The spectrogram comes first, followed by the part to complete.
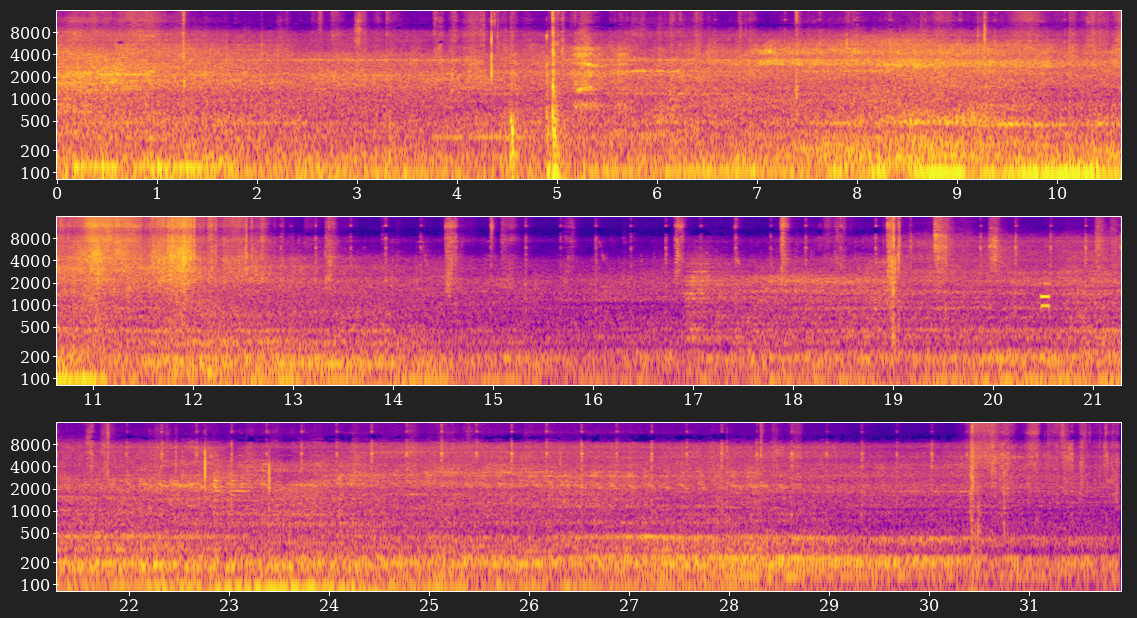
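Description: A motor vehicle engine running with a steady low rumble that swells in the second half, and one sharp knock about five seconds in.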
